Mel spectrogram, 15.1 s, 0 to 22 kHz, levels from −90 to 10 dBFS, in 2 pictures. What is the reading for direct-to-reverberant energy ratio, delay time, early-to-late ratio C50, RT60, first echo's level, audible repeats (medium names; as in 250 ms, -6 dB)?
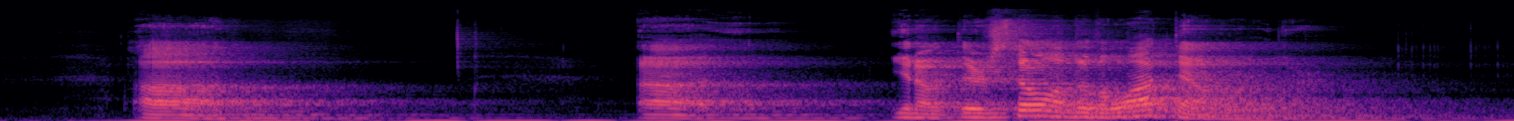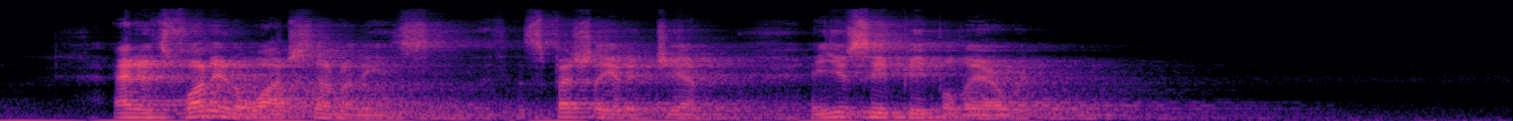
4.0 dB, 92 ms, 6.5 dB, 2.3 s, -14.0 dB, 1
